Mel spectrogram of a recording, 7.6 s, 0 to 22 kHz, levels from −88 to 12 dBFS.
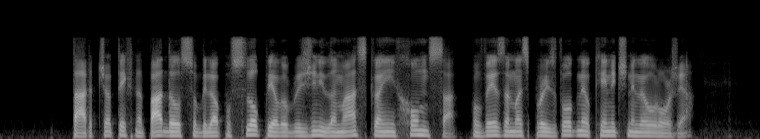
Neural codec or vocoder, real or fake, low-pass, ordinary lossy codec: codec, 16 kHz, 1 kbps, FunCodec, trained on LibriTTS, 50 frames a second; fake; 7.2 kHz; none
